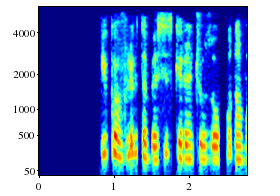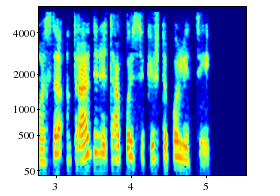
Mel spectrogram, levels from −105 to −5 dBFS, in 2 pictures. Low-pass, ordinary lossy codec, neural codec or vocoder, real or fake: 5.4 kHz; MP3, 48 kbps; none; real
